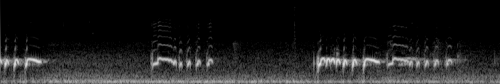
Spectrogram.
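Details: Zebra dove, local bird, calling, a rival answering: a short loud coo, then a softer pulsed phrase, then a long loud run of rapid bubbly notes trailing into softer coos, over low background hum.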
